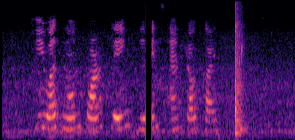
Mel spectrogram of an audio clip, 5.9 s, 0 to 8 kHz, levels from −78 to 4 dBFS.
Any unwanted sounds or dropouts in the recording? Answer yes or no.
yes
